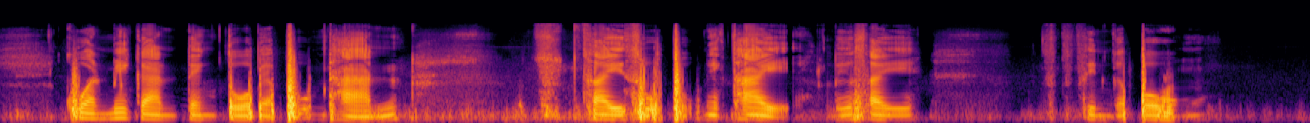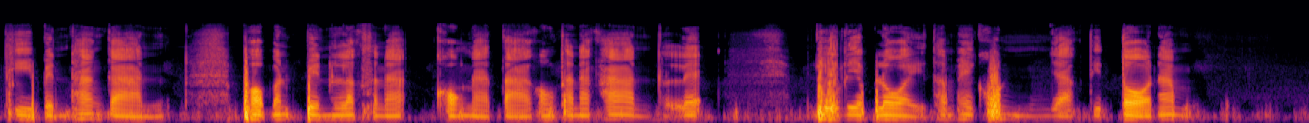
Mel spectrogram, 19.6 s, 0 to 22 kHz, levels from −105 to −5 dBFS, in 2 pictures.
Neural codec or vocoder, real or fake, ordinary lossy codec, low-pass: none; real; none; none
